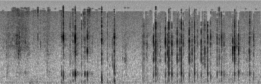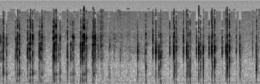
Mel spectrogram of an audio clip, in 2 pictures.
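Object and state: Plastic toothpaste tube.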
